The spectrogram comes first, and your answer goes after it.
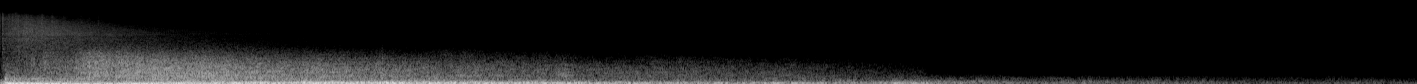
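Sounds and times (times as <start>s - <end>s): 
vortex flash effect: 0.0s - 9.3s.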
